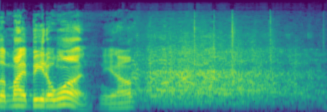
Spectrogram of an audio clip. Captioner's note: laughter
